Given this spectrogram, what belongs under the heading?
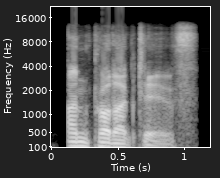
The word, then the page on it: Unproductive: British English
